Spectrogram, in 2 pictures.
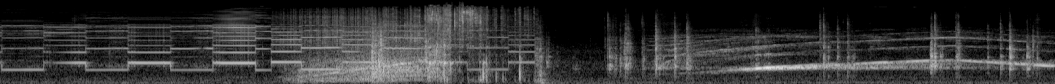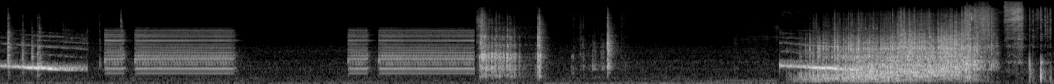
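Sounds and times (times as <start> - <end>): toy siren wailing: 0.0 - 5.5, 6.5 - 13.0, 18.4 - 19.6.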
